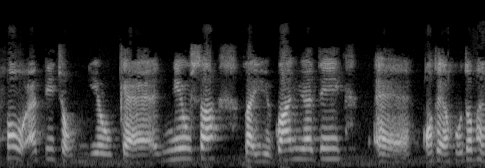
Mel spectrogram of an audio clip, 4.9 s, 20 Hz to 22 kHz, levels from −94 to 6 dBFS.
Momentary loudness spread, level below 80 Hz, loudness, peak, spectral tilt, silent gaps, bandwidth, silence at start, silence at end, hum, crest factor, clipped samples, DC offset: 8 LU; -80 dBFS; -29 LUFS; -10 dBFS; -0.5 dB/octave; none; 12 kHz; 0.05 s; 0 s; none; 18 dB; under 0.1%; under 0.1%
